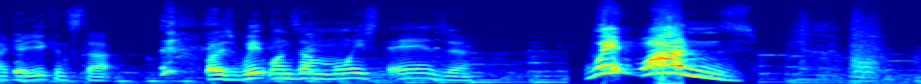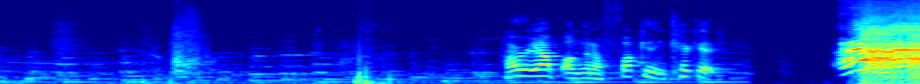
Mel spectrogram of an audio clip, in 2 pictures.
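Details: Adult man with Tourette syndrome, with vocal tics occurring during his speech while playing a game; vocal tics (Tourette syndrome).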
